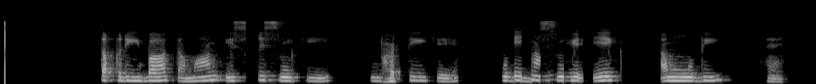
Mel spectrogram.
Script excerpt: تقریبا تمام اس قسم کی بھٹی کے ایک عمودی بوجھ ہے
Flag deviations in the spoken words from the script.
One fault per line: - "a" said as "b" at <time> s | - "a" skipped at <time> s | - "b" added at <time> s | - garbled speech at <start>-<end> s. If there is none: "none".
- garbled speech at 5.0-5.9 s
- "بوجھ" skipped at 7.2 s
